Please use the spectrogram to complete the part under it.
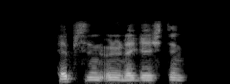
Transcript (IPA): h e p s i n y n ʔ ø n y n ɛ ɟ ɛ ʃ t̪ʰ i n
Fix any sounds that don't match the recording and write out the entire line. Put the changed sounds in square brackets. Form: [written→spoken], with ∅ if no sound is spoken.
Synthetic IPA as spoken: h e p s i n [y→i] n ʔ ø n y n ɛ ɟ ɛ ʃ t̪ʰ i n

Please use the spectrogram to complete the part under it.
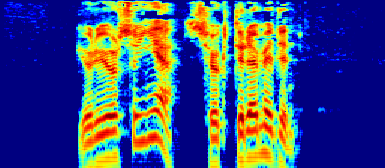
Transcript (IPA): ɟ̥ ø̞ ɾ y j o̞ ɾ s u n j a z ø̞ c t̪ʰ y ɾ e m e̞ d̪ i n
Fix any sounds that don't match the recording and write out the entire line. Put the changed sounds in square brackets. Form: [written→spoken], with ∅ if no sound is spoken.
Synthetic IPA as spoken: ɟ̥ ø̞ ɾ y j o̞ ɾ s u n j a [z→s] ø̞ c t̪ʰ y ɾ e m e̞ d̪ i n

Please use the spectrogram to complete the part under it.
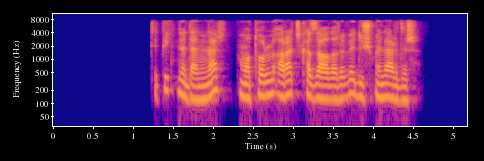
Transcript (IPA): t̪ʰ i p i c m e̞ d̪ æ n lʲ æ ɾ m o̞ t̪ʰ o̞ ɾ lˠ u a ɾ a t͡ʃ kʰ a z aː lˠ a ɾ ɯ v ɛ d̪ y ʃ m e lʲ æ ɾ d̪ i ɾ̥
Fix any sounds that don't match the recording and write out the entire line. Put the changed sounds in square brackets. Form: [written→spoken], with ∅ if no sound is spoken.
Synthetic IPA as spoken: t̪ʰ i p i c [m→n] e̞ d̪ æ n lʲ æ ɾ m o̞ t̪ʰ o̞ ɾ lˠ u a ɾ a t͡ʃ kʰ a z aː lˠ a ɾ ɯ v ɛ d̪ y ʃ m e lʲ æ ɾ d̪ i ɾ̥

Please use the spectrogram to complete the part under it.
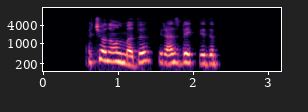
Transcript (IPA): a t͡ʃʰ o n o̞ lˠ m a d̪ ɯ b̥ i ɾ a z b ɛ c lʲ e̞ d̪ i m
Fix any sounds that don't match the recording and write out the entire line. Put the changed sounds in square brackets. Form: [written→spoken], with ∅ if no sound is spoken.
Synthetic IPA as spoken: a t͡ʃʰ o n o̞ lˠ m a d̪ ɯ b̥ i ɾ a z b ɛ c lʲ e̞ d̪ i m

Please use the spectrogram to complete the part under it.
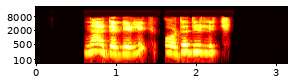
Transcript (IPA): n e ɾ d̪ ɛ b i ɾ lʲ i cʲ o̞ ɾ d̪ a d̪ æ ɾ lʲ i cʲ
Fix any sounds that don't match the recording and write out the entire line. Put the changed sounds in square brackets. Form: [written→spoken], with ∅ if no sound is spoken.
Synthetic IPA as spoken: n [e→æ] ɾ d̪ ɛ b i ɾ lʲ i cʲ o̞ ɾ d̪ a d̪ [æ→i] ɾ lʲ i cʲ

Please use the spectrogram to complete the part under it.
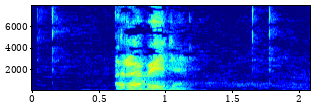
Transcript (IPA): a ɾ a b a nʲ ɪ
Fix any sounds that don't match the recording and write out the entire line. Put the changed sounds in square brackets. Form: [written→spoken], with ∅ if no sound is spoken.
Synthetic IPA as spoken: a ɾ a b [a→e] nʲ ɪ

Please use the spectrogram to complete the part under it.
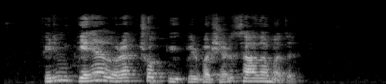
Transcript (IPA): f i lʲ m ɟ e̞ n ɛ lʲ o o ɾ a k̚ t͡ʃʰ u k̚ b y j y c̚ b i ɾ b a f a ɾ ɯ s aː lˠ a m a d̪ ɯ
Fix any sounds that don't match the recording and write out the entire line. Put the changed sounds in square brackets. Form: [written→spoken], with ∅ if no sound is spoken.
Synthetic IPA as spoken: f i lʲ m ɟ e̞ n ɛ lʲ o o ɾ a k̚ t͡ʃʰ [u→o] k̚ b y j y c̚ b i ɾ b a [f→ʃ] a ɾ ɯ s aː lˠ a m a d̪ ɯ

